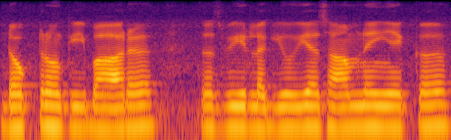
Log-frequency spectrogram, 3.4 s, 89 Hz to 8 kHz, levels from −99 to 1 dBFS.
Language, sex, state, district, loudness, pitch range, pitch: Hindi, male, Chandigarh, Chandigarh, -17 LUFS, 130-135 Hz, 130 Hz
